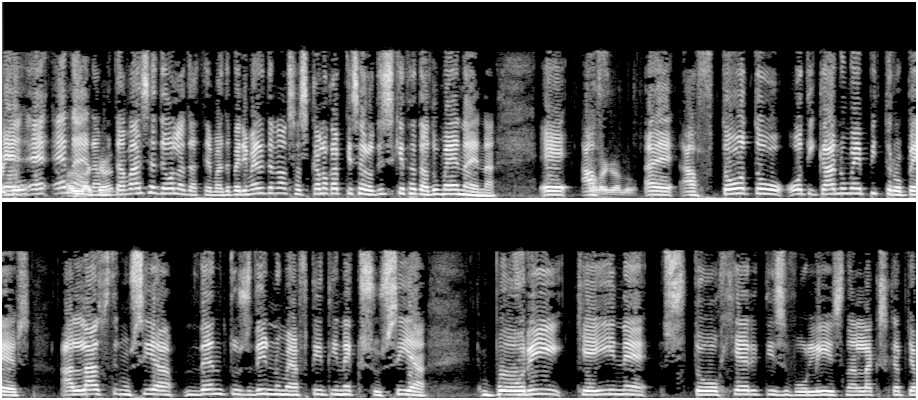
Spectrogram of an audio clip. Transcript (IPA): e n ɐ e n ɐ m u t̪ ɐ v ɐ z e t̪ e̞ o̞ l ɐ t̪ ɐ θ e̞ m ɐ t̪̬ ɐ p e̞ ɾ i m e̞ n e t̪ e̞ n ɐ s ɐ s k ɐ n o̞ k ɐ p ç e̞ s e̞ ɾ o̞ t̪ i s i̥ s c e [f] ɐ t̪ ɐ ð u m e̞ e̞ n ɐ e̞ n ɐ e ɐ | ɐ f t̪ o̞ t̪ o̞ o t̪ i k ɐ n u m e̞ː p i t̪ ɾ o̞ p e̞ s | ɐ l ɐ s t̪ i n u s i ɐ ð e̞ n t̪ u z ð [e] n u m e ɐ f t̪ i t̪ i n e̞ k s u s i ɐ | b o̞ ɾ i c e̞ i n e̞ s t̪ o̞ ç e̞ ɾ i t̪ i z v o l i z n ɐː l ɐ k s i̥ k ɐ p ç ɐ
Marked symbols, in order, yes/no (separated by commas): no, no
